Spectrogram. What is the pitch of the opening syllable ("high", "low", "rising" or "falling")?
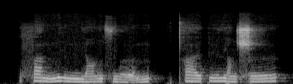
falling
